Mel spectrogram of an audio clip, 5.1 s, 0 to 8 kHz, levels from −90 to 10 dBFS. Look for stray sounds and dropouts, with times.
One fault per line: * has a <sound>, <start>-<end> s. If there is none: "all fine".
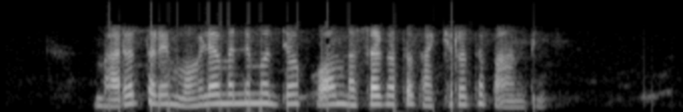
all fine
